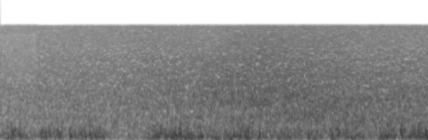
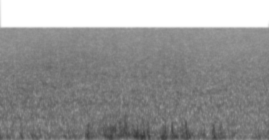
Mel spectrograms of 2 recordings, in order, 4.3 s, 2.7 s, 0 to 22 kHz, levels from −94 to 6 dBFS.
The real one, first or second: first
